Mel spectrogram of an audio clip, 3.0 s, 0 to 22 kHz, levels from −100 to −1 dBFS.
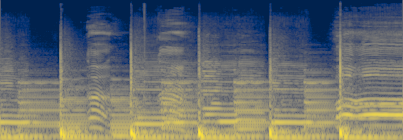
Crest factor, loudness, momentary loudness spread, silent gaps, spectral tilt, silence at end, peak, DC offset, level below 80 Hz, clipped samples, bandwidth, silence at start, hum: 16 dB; -17 LUFS; 6 LU; none; -7 dB/octave; 0 s; 0 dBFS; under 0.1%; -22 dBFS; 0.2%; 12.5 kHz; 0 s; none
